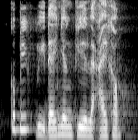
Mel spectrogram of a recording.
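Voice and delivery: ordinary delivery, nothing marked

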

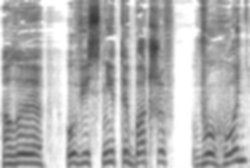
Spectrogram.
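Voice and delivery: stuttering speech. A narrator reads a young man's question about a dream, stammering. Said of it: "затинаючись, промовив Джаїр".

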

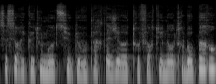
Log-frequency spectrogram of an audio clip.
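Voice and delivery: high, trembling, quavering outcry. Suspected by her aunt, a niece cries out to her, exclaiming in a trembling voice. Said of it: "s'écria-t-elle d'une voix tremblante".

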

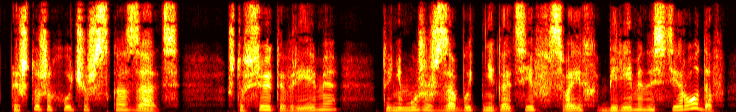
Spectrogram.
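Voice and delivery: plain reading voice

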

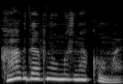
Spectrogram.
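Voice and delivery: gentle, very high-pitched. A woman speaks softly to another woman. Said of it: "мягко сказала Марин".

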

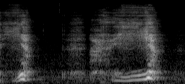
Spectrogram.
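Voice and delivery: stuttering, faltering, stammering speech. A woman reading a letter while two girls watch her, stammering. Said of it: "bégaya-t-elle".

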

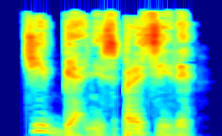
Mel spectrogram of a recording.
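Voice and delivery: plain

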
